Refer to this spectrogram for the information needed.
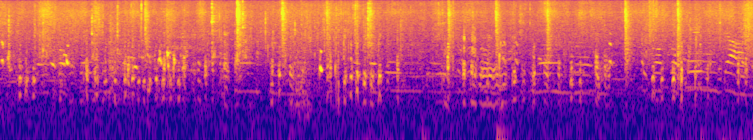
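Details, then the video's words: Chickens clucking in a group, soft repeated low clucks and a few rising calls over steady low rumbling background noise and occasional knocks. "Chicken Sounds Noises Hens Clucking Roosters Crowing"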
